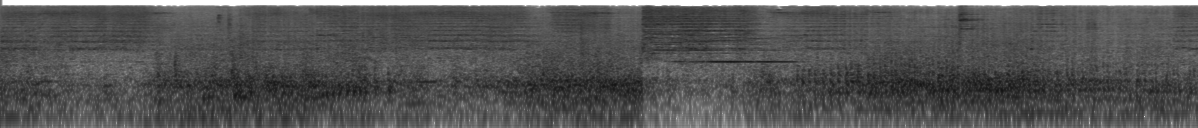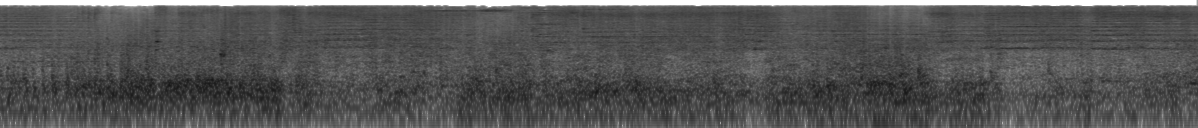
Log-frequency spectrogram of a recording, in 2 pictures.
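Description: Railroad hopper cars of a stone train rolling slowly past as the train backs along a curve: a steady rumble of wheels on rail with clickety-clack over the joints and high wheel squeals that come and go, the sharpest about eight seconds in.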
